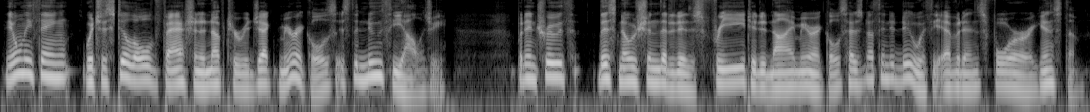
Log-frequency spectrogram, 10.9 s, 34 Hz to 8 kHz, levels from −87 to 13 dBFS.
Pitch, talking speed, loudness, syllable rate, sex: 135 Hz, 210 wpm, -18 LUFS, 5.7 syllables/s, male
